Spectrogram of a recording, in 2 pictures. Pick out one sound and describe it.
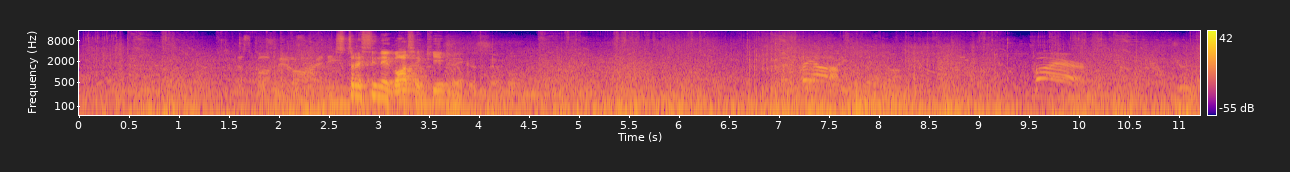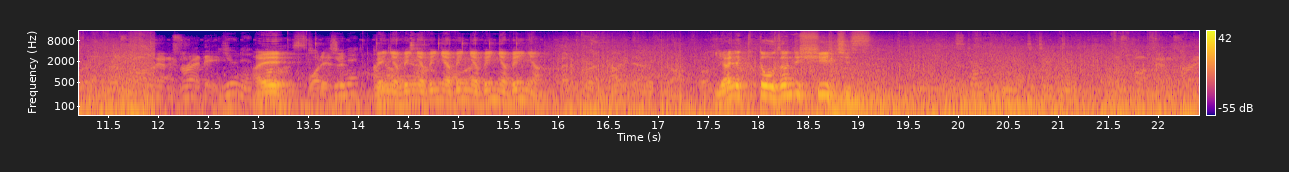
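Laser beams zap and crackle in a battle.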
